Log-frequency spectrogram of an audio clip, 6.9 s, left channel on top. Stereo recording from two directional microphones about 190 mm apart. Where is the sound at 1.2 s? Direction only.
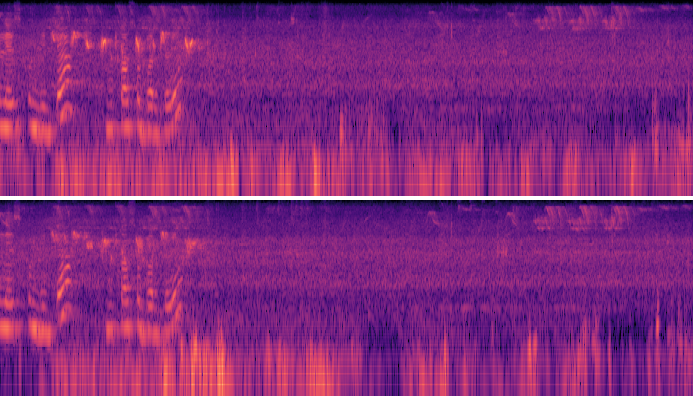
25° left (ahead or behind).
